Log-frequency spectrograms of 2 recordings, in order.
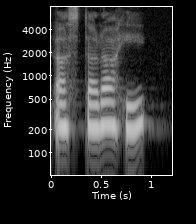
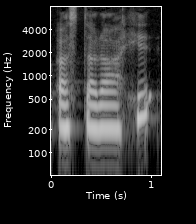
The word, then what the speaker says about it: astârâhi: A-sta-ra-hi. Or hit. Sometimes when that I ends a word, it sounds more like E, like a long I than a short I. We hear it both ways, astarahi or astarahit. So don't get too worried about that. People pronounce them a little bit different ways.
